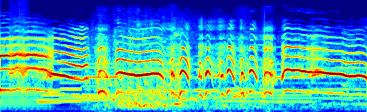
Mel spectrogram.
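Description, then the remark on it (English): A small girl wails loudly and continuously, breaking into rapid sobbing bursts midway before a long, high cry at the end, with no other sounds. “Now you've made her cry.”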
